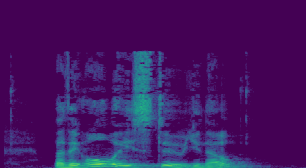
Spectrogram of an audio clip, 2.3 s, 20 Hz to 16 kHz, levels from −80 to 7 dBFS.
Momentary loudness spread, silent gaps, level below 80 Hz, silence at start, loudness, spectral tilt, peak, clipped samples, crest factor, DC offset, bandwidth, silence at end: 10 LU; none; -58 dBFS; 0.4 s; -20 LUFS; -5.5 dB/octave; -6 dBFS; under 0.1%; 14 dB; under 0.1%; 11.5 kHz; 0.45 s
